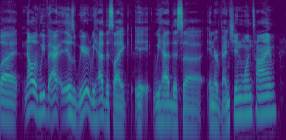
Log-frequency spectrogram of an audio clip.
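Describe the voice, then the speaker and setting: A man with an unremarkable speaking voice and medium pitch talks at a fairly slow pace with lively intonation, very even loudness and hardly any pauses, in a very clean recording with a silent background. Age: 20s. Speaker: boba truck owner. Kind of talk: casual chat.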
